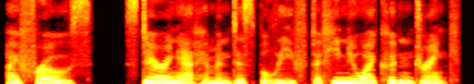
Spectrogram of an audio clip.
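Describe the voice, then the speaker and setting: A woman narrating a first-person romance audiobook story in an expressive storytelling manner. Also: medium pitch, a little fast, no room sound, studio quality.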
